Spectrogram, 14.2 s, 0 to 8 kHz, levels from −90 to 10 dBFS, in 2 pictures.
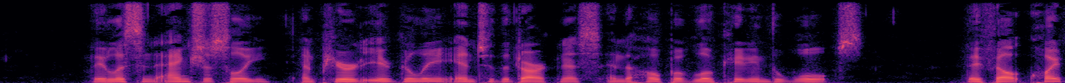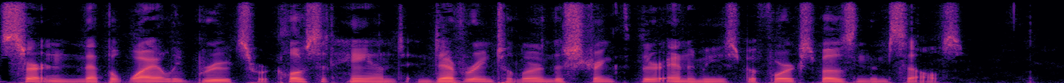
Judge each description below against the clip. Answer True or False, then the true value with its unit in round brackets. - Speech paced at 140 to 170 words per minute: True (165 wpm)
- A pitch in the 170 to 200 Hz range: False (115 Hz)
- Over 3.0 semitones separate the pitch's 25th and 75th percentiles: False (2.7 semitones)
